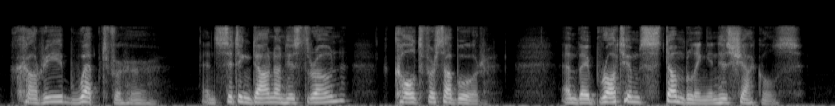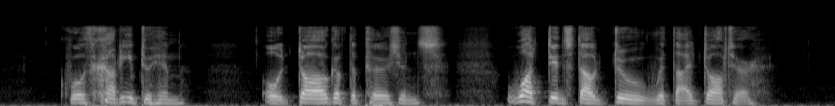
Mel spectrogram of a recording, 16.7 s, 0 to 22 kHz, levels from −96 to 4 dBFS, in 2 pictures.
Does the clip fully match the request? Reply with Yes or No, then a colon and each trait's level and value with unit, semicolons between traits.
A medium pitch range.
Yes: average, 4.2 semitones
